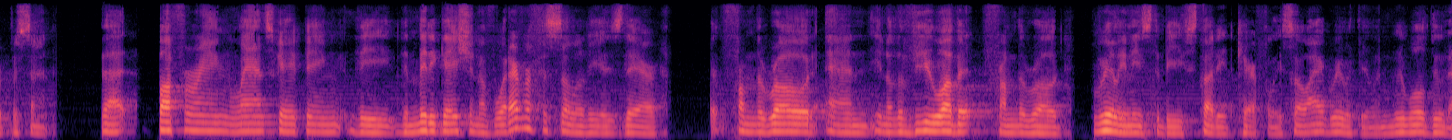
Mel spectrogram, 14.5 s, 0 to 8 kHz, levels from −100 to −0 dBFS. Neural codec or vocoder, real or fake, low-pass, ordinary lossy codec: codec, 44.1 kHz, 7.8 kbps, DAC; fake; 7.2 kHz; AAC, 32 kbps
